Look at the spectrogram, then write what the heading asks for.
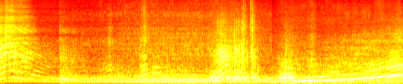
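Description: Exotic sports car engine idling with several sharp throttle blips, then rising steadily in pitch from about halfway through as the car accelerates away.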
